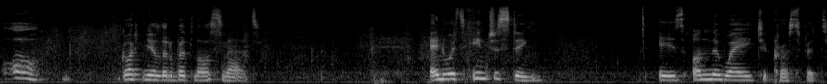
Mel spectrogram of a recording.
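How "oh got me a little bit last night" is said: words broken up by laughter. Explaining the laughter about CrossFit last night, speaking while laughing. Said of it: "I'm laughing because CrossFit Shirley".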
